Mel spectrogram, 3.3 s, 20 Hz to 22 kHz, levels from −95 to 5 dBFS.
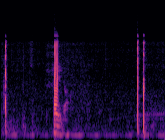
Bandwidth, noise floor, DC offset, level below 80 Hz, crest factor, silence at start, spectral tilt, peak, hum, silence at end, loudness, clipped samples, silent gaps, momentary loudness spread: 11 kHz; -70 dBFS; under 0.1%; -82 dBFS; 34 dB; 0.1 s; -1 dB/octave; -2 dBFS; none; 0.4 s; -30 LUFS; under 0.1%; none; 6 LU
